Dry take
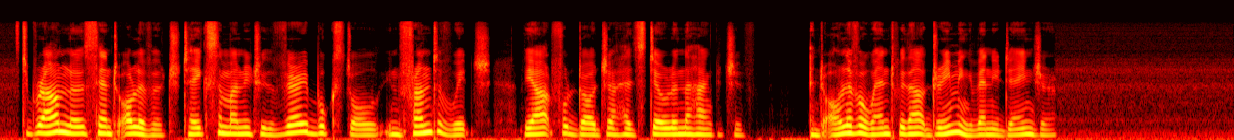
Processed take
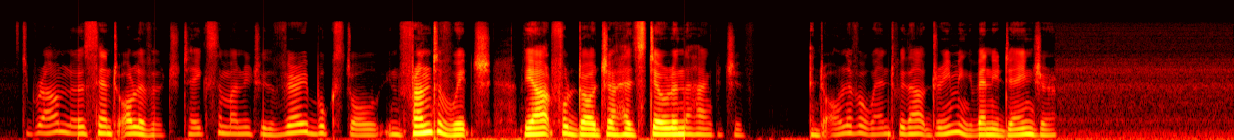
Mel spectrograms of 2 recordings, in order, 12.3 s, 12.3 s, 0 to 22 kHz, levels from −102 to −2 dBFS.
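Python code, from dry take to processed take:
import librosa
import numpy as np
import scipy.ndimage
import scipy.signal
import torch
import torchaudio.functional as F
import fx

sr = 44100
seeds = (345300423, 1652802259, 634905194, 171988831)

y = fx.gain(x, sr, db=fx.steps((0.0, -18.5), (0.79, -6.0), (1.55, -15.0), (2.64, -8.0), (4.13, 4.5), (6.85, -7.0), (8.29, -16.5), (8.89, -9.5), (9.8, 0.0)))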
